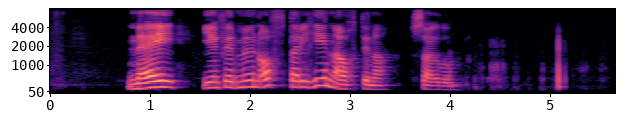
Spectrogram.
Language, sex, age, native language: Icelandic, female, 50-59, Icelandic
